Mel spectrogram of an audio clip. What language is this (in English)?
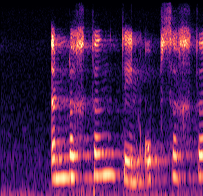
Afrikaans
